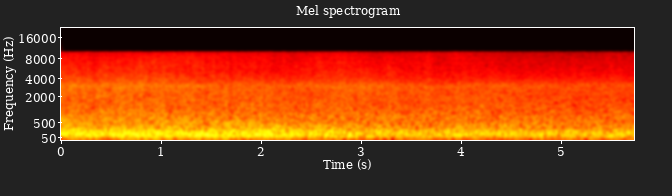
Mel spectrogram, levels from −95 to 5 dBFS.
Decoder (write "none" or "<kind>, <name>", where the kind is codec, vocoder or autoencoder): vocoder, Vocos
